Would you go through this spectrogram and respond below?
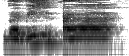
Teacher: حمزہ کے اوپر کھڑا زبر ہے، اس لیے اس کو ایک الف کے برابر ہم کھینچ کے پڑھیں گے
